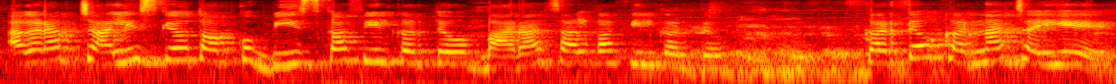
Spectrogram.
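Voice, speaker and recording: A woman in her forties, a wellness coach leading a live workshop, lively, questioning the audience and giving step-by-step instructions while mixing in English phrases. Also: high-pitched, moderate pace, over loud music. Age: 40s. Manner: mixes Hindi with English phrases. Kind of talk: live workshop talk to a group.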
